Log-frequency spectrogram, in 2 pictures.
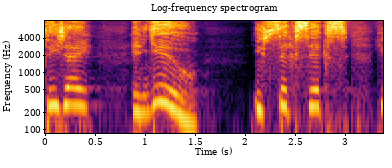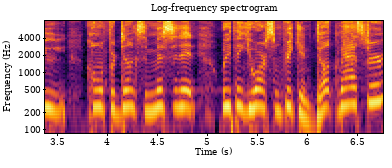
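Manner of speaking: very high, shrill, angry top-of-the-lungs scream. Retelling what the fuming coach yelled in the locker room: imitating a coach yelling. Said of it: "screaming at the top of his lungs".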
